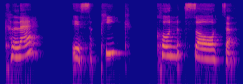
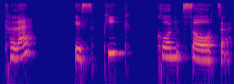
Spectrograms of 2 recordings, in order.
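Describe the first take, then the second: First: Is peak lifted high, slow line; slow recitation. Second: Slow recitation again. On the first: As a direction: recite slowly, peak rising. Poem recitation. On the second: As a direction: recite it once more, slowly. Repeats the line. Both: Acted.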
